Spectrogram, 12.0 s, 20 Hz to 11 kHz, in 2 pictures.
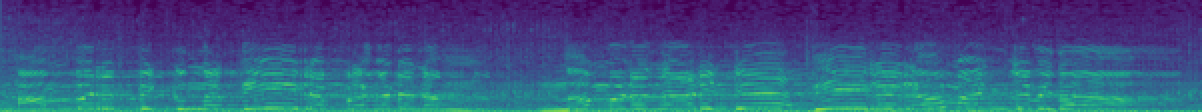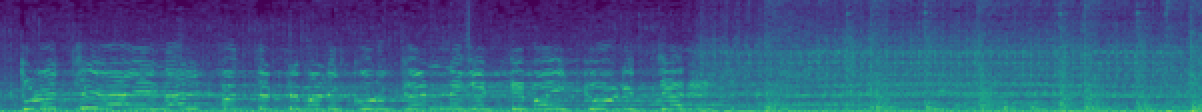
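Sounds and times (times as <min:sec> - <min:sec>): engine chugging: 0:00.0 - 0:12.0.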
